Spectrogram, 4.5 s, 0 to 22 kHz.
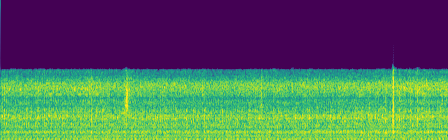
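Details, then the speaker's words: Engel 2500W inverter generator on first run during break-in, on 91-octane unleaded, powering only a 150 W camping fridge. Engine revs up slightly, then a steady, even hum with constant pitch, no misses or knocks: normal running under light load. "I heard that just rev up just so slightly then cuz it's only 150 W frak so it's not drawing a lot out as Jenny don't want to overload it just want to run it in nice and easy"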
